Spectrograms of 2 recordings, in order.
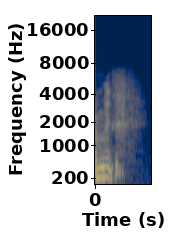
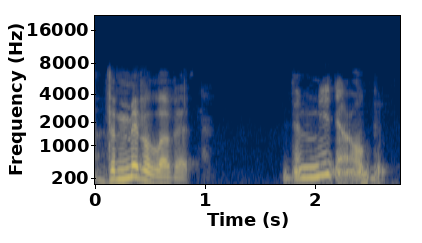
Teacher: we're going to stress on the beginning of the word middle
